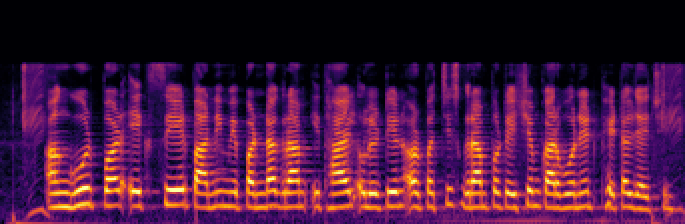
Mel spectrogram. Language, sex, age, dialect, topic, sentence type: Magahi, female, 25-30, Western, agriculture, statement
